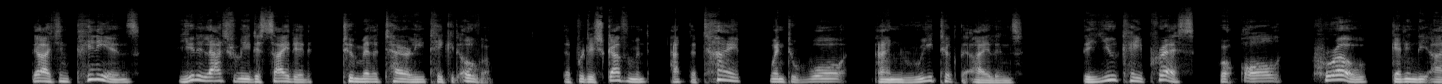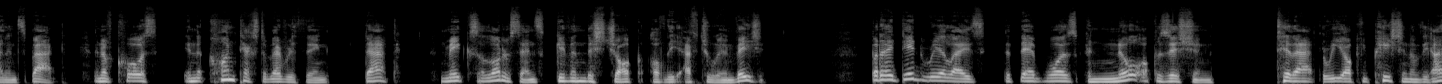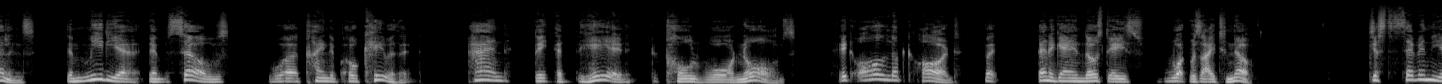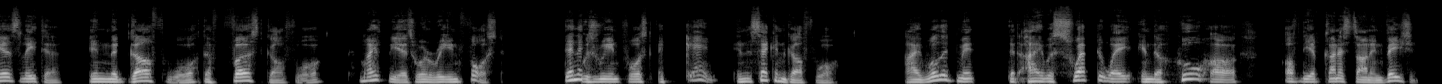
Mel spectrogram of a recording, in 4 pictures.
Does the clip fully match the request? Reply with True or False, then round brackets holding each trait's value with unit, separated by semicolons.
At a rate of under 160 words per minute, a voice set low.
True (145 wpm; 130 Hz)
